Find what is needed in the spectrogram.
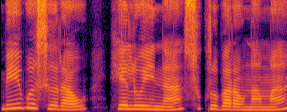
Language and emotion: Bodo, neutral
